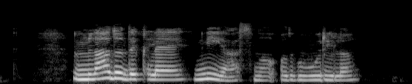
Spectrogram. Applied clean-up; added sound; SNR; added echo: none; none; none; none.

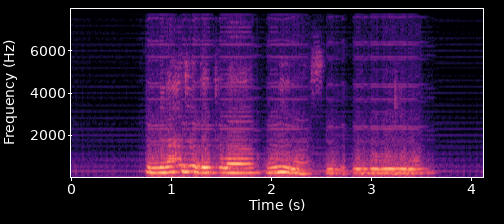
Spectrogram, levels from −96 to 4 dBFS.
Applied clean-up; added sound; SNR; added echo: neural separator model SepFormer DNS4.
